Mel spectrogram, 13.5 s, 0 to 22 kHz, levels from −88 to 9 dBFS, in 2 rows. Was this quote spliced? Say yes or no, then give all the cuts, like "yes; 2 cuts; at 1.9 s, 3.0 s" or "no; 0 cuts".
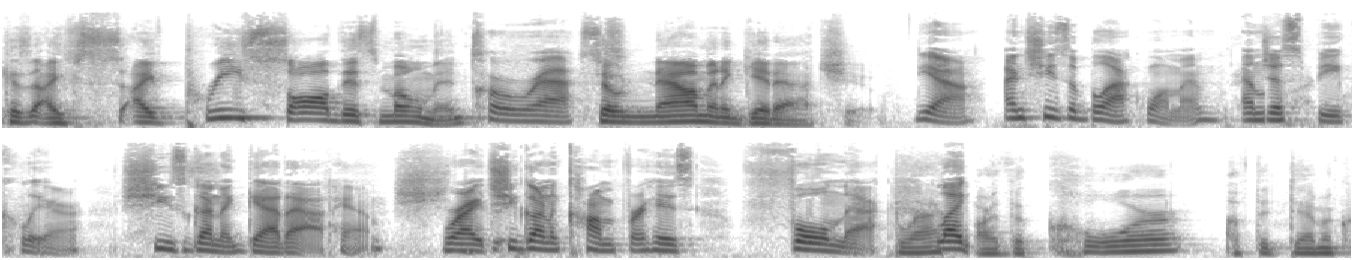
yes; 3 cuts; at 4.9 s, 6.3 s, 11.6 s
